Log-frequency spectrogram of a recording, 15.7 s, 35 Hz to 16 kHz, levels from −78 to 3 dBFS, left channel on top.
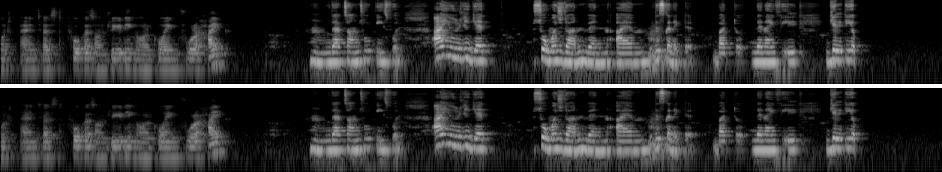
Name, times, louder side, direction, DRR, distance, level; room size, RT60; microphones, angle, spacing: voice 1, 0.0-3.7, left 2 dB, 50° left, 1.6 m, -39 dB
voice 2, 5.2-8.2 8.9-11.6 11.9-14.3, left 4 dB, 20° left, 0.3 m, -28 dB
7.1 x 3.1 x 4.5 m
head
